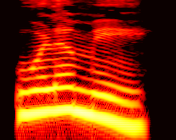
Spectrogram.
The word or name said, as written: ಒಳಮೆಯ್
